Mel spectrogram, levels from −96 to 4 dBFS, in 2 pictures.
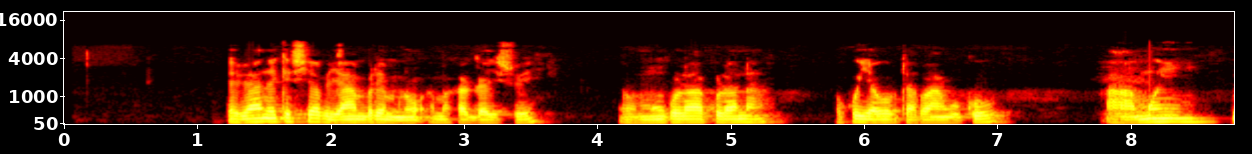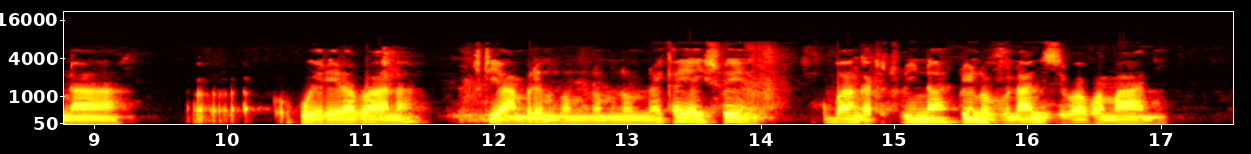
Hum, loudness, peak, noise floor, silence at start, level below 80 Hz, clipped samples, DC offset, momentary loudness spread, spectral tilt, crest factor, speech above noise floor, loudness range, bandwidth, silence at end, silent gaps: none; -14 LUFS; 0 dBFS; -76 dBFS; 1.2 s; -48 dBFS; under 0.1%; under 0.1%; 15 LU; -7.5 dB/octave; 14 dB; 63 dB; 3 LU; 7.6 kHz; 0.55 s; none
